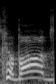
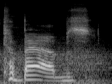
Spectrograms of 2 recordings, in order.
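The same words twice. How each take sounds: First: It is said in the speaker's usual, non-British way. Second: It is said imitating a British pronunciation.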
